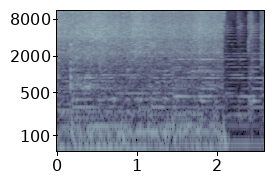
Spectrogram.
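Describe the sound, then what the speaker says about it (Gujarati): Onions sauté in a pan until golden brown, with a dense, loud sizzle and some stirring. The sizzle runs continuously near the pan, then drops sharply toward the end, and no one speaks. "ડુંગળી ગોલ્ડન બ્રાઉન થાય ત્યાં સુધી સાંતળીશું"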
